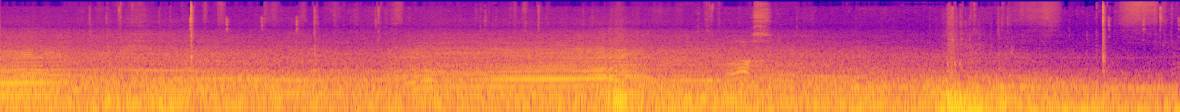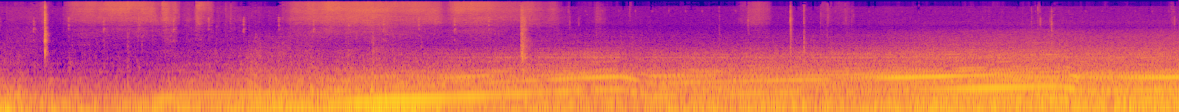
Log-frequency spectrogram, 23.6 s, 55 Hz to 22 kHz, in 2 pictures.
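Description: A 2022 Porsche Macan S accelerating through its dual-clutch gearbox, heard from inside the cabin as a smooth rising engine hum that climbs in pitch and drops with each shift, under road rumble, with no talk.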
